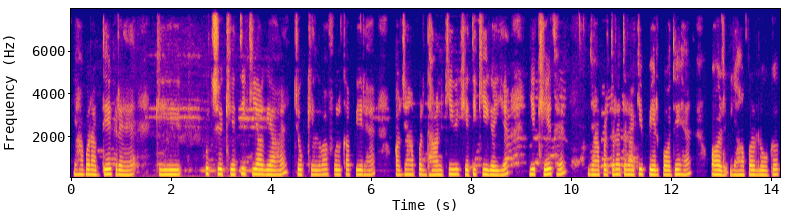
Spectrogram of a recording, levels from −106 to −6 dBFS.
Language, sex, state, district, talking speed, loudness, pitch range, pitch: Hindi, female, Bihar, Darbhanga, 180 wpm, -16 LUFS, 215-230 Hz, 225 Hz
